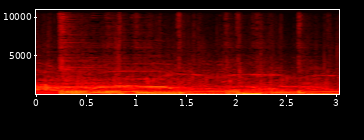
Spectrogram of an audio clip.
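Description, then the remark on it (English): A crowd cheers and whoops loudly and steadily for a few seconds, with scattered shouts rising over a sustained, droning tonal backdrop. “Somebody make some motherfucking noise”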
